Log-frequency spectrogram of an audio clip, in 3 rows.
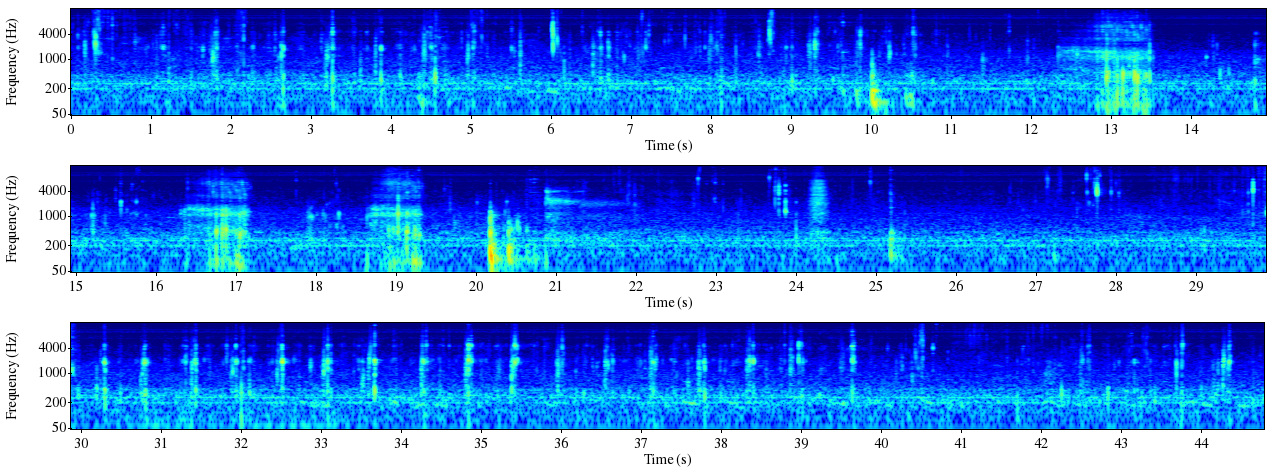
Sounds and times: Chewing, mastication: 0:00.0 - 0:13.6, 0:14.2 - 0:20.5, 0:21.2 - 0:25.2, 0:26.6 - 0:44.7.

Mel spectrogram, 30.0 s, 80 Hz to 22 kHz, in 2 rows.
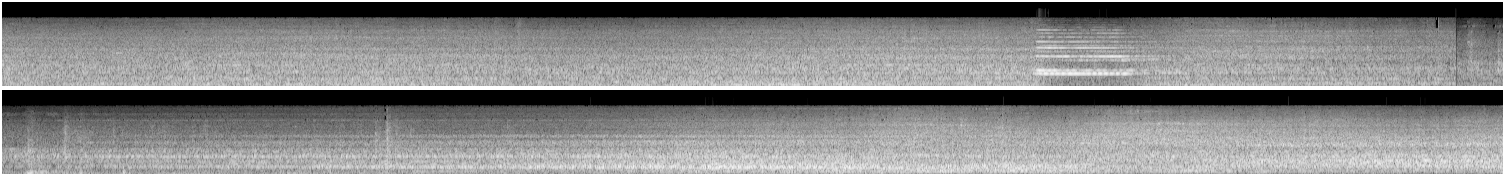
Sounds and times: Railroad car, train wagon: 0:00.0 - 0:30.0
Train: 0:00.0 - 0:30.0.

